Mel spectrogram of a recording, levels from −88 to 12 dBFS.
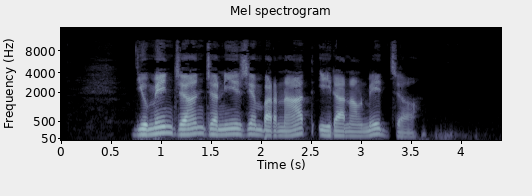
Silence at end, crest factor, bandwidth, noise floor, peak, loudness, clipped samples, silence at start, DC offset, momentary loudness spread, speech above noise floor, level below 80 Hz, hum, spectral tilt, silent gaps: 0.85 s; 20 dB; 11.5 kHz; -69 dBFS; -8 dBFS; -25 LUFS; under 0.1%; 0.7 s; under 0.1%; 14 LU; 43 dB; -58 dBFS; none; -5 dB/octave; none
